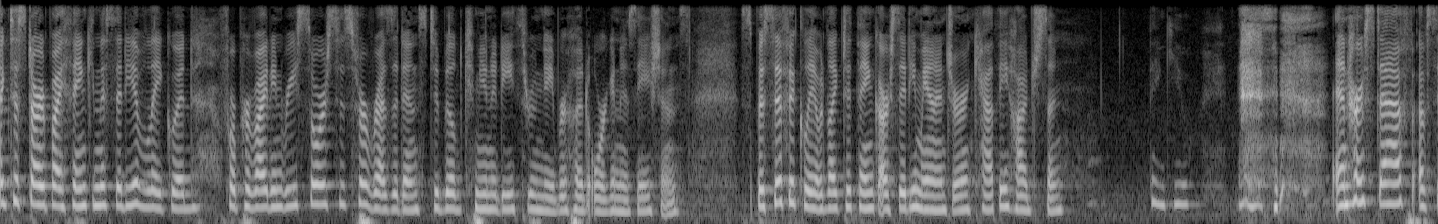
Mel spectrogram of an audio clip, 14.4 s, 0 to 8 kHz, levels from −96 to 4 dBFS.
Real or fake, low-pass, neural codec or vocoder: real; 7.2 kHz; none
